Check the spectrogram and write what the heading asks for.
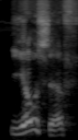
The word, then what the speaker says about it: Yosef: So Yosef is actually a Slavic pronunciation of Joseph.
